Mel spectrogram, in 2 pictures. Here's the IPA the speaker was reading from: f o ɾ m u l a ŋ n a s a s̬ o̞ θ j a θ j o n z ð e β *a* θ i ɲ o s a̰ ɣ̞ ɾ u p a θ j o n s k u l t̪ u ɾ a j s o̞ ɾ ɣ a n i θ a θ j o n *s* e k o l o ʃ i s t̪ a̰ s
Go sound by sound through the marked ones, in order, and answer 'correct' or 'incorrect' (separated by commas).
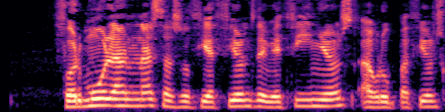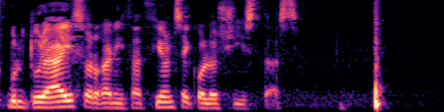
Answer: incorrect, correct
